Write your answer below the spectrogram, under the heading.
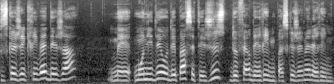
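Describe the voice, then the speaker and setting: Speaking at a moderate pace with a slight West African accent, a woman has a medium pitch, ordinary pitch variation and a dark, mellow tone. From Ivory Coast, then Switzerland. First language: African language (speaking French). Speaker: rapper. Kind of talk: interview. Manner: hesitant, many fillers.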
